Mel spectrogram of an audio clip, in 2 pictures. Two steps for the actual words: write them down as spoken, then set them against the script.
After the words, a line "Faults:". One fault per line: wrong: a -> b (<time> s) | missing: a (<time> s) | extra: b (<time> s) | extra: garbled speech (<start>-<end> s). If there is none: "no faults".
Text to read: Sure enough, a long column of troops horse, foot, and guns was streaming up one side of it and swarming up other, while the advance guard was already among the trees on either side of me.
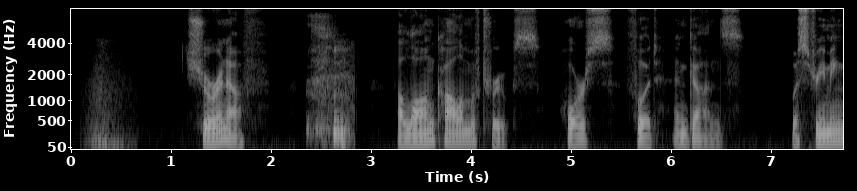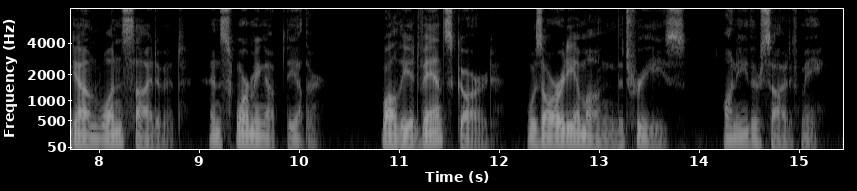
Sure enough, a long column of troops horse, foot, and guns was streaming down one side of it and swarming up the other, while the advance guard was already among the trees on either side of me.
Faults:
wrong: up -> down (7.7 s)
extra: the (9.8 s)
